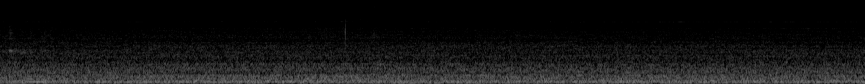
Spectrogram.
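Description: Steady low background noise, even throughout, with no distinct knocks or rustles standing out.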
